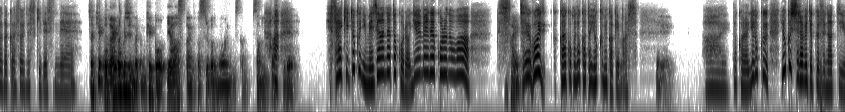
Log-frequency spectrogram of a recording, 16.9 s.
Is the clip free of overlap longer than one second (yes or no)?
yes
